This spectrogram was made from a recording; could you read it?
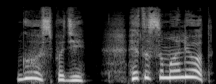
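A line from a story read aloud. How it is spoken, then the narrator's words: Exclaiming. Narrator (Russian): воскликнула она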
